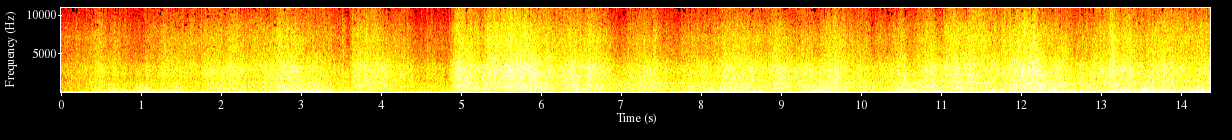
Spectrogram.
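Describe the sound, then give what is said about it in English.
A severe mountain storm roars steadily for the whole stretch, heavy rain hissing and strong wind buffeting the microphone in loud, surging gusts, with no voices. “but not until we had waited out a severe storm, which made us very glad to be in a warm, dry hut and we just hoped that the newly fledged rock wren family we'd met had found a good place to shelter from the rain.”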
